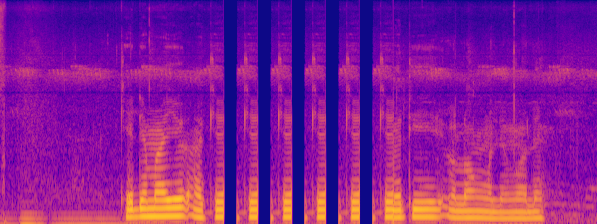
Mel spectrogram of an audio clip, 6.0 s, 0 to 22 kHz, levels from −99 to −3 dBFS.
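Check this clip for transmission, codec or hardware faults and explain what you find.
One transmission fault is present in this speech. Stutter with silent gaps, 2.24 to 3.93 s: the stream likely stalled, replaying a 0.2 s fragment five times, each followed by about 0.14 s of silence, with the missing audio lost.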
